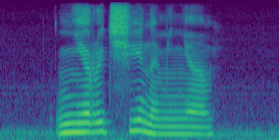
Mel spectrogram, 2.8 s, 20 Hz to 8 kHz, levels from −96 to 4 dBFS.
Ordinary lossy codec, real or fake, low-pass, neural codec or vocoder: none; real; 7.2 kHz; none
